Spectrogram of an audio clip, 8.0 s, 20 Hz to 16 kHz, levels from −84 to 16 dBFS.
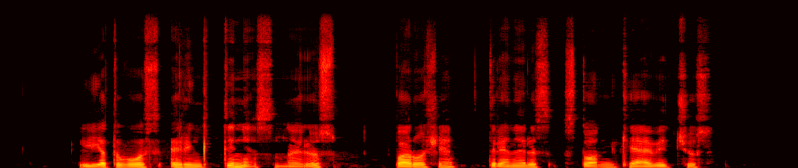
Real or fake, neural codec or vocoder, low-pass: real; none; 14.4 kHz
